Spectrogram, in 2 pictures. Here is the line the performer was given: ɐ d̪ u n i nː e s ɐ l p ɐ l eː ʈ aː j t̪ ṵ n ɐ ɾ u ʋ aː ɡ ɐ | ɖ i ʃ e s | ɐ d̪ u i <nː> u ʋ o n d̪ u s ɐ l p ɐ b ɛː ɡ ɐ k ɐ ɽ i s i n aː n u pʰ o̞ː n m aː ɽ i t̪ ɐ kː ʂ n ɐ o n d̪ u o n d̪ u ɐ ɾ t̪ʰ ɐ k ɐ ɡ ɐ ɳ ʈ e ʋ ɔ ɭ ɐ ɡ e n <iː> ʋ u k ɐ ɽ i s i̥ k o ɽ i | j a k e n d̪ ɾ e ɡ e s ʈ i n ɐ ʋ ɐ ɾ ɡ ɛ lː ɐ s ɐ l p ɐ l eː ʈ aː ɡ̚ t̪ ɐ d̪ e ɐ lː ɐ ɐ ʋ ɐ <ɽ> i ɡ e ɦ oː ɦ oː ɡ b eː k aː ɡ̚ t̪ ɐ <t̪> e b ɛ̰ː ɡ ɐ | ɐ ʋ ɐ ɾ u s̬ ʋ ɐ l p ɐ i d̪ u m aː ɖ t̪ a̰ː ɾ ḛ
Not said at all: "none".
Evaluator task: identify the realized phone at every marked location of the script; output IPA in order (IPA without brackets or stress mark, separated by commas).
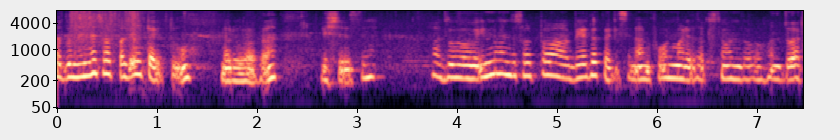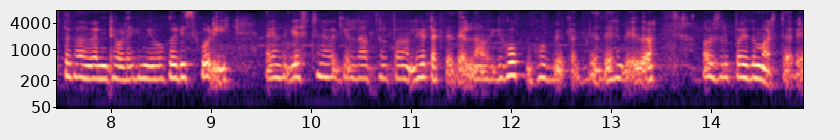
nː, iː, ɾ, d̪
